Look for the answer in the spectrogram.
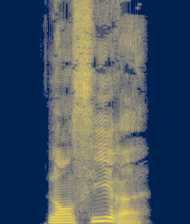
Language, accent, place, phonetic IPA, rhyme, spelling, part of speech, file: German, Germany, Berlin, [lɑ̃ˈsiːʁə], -iːʁə, lanciere, verb, De-lanciere.ogg
- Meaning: inflection of lancieren: 1. first-person singular present 2. singular imperative 3. first/third-person singular subjunctive I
